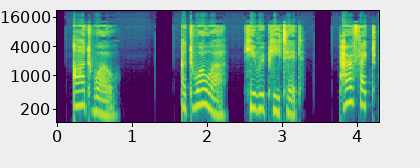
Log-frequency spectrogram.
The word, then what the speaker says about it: Adwoa: And before you ask, it's adwo, not adua, not ado, adwo.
